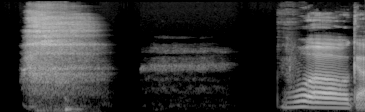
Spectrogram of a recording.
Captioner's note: dejected sigh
